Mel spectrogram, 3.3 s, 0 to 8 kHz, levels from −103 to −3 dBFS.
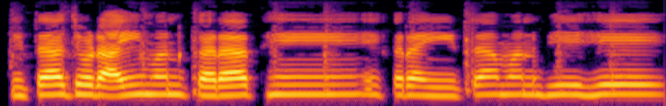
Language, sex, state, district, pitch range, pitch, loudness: Chhattisgarhi, female, Chhattisgarh, Jashpur, 220-235 Hz, 235 Hz, -16 LUFS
